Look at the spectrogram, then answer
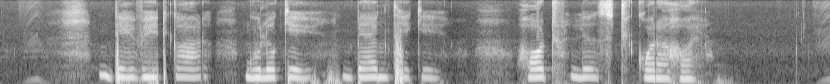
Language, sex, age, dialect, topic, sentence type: Bengali, male, 25-30, Standard Colloquial, banking, statement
